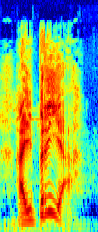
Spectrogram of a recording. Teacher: Now you can use that slender R sound at the beginning, which is like a voiced TH up here, bdia, or as many native speakers do, you can have a broad R as well.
